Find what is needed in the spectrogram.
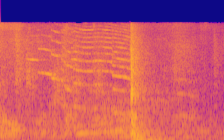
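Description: A wooden cabinet door squeaks on its hinges, one high squeak falling in pitch, then shuts with a sharp click about a second and a quarter in.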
